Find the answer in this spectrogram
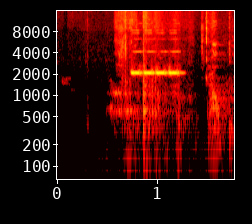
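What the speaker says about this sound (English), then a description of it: "that's the buzzer" A quiz show buzzer sounds once as a steady electronic tone lasting about half a second, heard over a burst of studio chatter and audience noise.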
